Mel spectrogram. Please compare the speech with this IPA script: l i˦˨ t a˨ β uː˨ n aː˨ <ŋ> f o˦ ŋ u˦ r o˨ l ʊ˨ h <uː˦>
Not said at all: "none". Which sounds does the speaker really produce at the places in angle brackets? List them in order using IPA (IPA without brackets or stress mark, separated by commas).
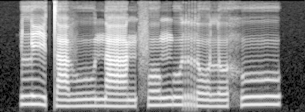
ŋ, uː˦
